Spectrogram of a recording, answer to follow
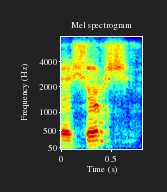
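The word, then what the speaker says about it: Joris: It's in Dutch pronounced Schurz.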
